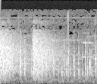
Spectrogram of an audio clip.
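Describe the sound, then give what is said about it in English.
Gunshots from a fleeing rancher's gun in a radio drama: a dense crackling blast opens, then a quick run of sharp, popping reports follows in rapid succession. “Panic struck him, and he turned again to fire at the masked figure.”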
